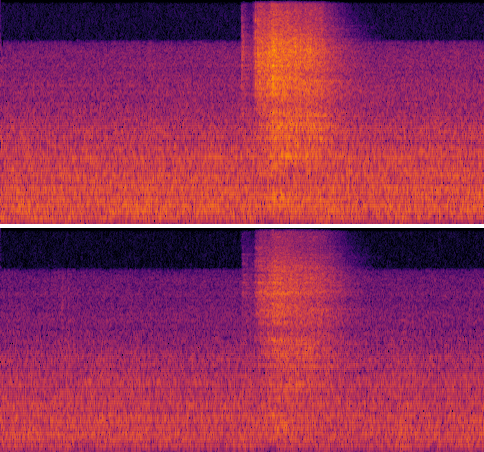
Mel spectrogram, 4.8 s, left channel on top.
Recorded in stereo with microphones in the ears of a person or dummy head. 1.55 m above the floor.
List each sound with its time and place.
2.4 s crushing: 60° left (ahead or behind), 0.5 m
